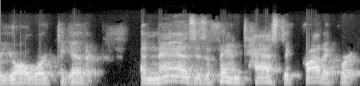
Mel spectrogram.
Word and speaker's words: NAS: all work together, a NAS is a fantastic product where everybody can connect to it. It's pronounced Nas.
